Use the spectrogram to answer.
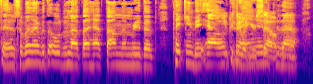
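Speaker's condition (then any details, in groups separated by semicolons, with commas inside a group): Cerebral palsy; since birth, affects speech and body movement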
